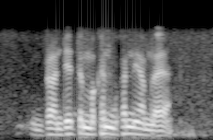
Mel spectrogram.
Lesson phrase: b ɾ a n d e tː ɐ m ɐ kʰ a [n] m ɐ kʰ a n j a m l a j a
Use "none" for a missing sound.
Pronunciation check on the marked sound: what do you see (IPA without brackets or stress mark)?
n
